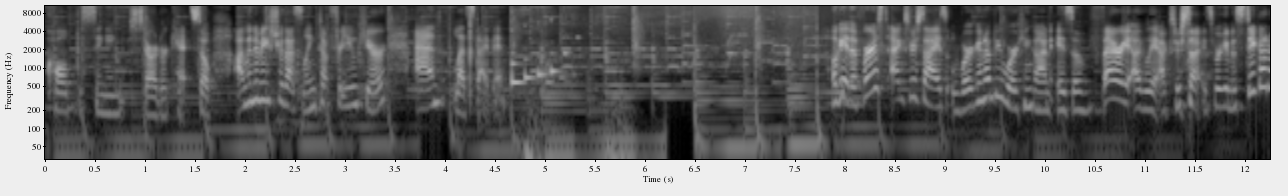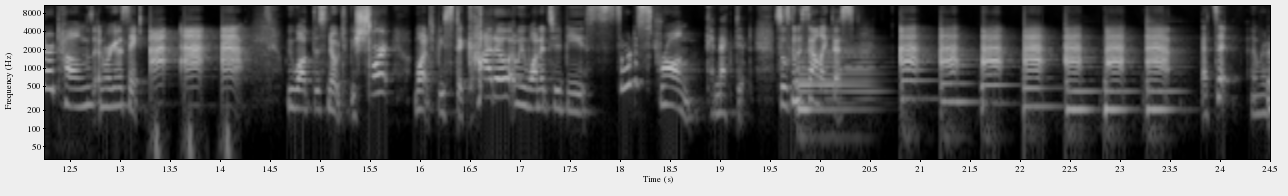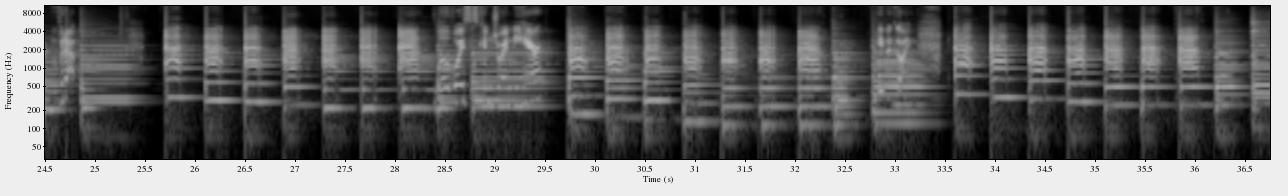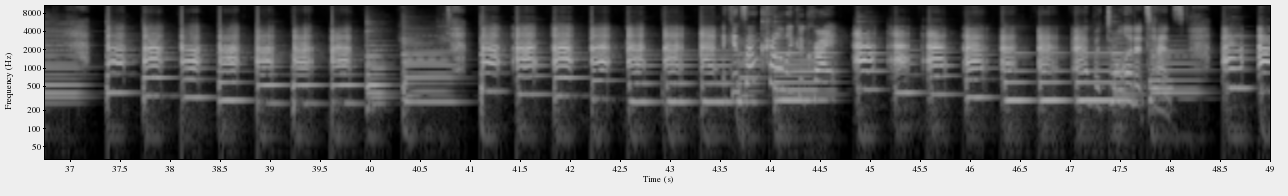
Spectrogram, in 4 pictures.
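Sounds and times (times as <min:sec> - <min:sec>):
woman singing staccato notes: 0:00.1 - 0:04.6, 0:19.7 - 0:36.2, 0:37.2 - 0:40.0, 0:40.8 - 0:49.0
instrumental accompaniment: 0:02.1 - 0:08.8, 0:19.8 - 0:23.8, 0:24.4 - 0:49.0.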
